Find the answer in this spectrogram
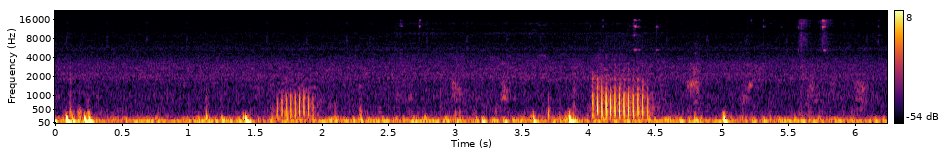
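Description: Steady low wind rumble on the microphone, with a few sharp knocks and two short rough animal sounds. The first comes just before two seconds in; the second, longer one comes about four seconds in.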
